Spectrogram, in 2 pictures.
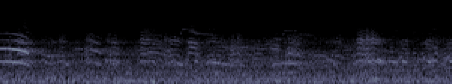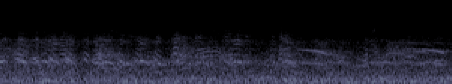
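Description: Bird calls: a run of short notes, each rising then falling in pitch, loudest at the very start and then fainter and scattered, over steady background noise.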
